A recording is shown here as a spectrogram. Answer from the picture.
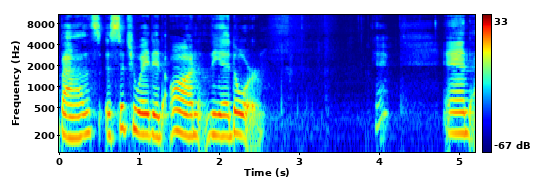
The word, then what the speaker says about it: Adour: and that's not A-D-O-R-E, that's A-D-O-U-R, and to me, it looks like a dower, but it's saying it's pronounced ADOUR,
